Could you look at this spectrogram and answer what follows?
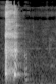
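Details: Two quick harsh cough bursts followed by a softer trailing sound, then quiet; a child's cough.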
